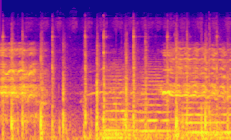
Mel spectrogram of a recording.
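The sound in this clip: Horses neighing as riders in an outlaw gang set off, with many quick hoof clip-clops in an uneven rhythm and a bright, wavering whinny rising over them in the second half.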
